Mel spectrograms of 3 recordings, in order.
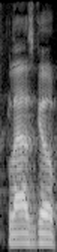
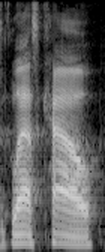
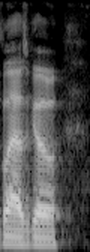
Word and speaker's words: Glasgow: Thanks must go to Elliott, who managed to pronounce Glasgow properly and not as Glass Cow, which many Americans do, to the endless frustration of Glaswegians.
